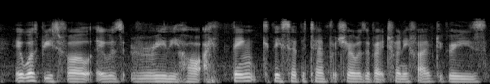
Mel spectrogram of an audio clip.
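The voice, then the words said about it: Exhausted, unenthusiastic tired voice. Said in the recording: “you can actually tell by my voice that I'm pretty done in now ... I'm not as enthusiastic sounding as I would like to be”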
